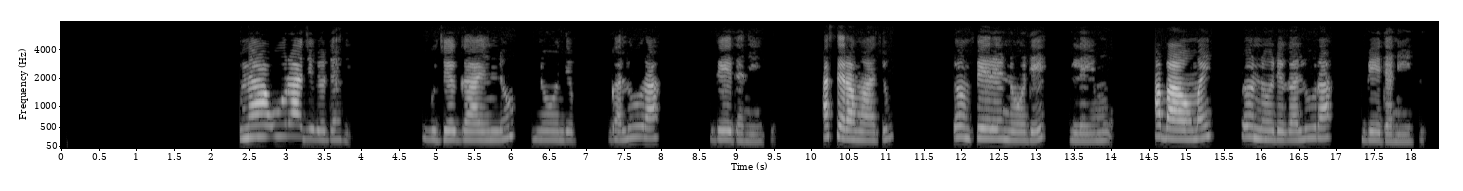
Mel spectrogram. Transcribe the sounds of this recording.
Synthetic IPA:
nauɾad͡ʒiɗɔdaɾi | ɡud͡ʒɛɡajɛnɗɔ | nɔndɛ | ɡaluːɾa | bɛdaneːd͡ʒu | ʔasɛɾamaːd͡ʒum | ɗɔnfɛɾɛnɔːdɛ | lejmu | ʔaɓaːwɔmaj | ɗɔnːɔːdɛɡaluːɾa | bɛdaneːd͡ʒu

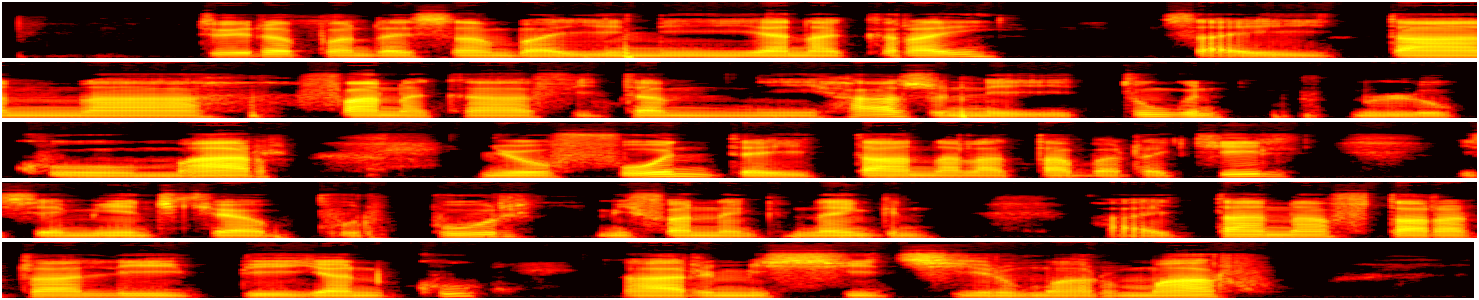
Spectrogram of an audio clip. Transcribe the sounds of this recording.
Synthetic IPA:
t̪ueɾəpaɳɖ͡ʐajsambainianakiɾaj | z̥a̰jit̪anəfanakəv̥it̪aminihazunit̪uŋɡuni̥milukʰumaɾu̥nov̥onid̪eit̪anəlat̪abaʈ͡ʂəkʰeli̥ | iz̥ejmieɳɖ͡ʐikʲəb̥uɾib̥uɾi̥mifanaŋɡinaŋɡini̥ | a̰it̪anəfu̥t̪aɾaʈ͡ʂəleb̥ejaniku | aɾimisid͡ziɾumaɾumaɾu̥

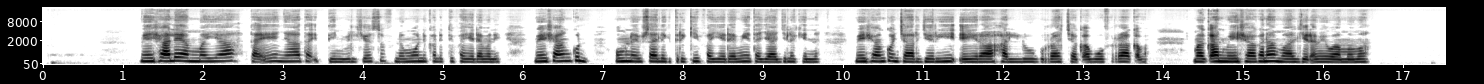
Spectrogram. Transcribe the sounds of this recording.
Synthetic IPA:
me̞ːʃaːle̞ːɐmːɐjːaːt̪ɐʔe̞ːɲaːt̪ɐɪt̪ːiːnbɪlt͡ʃe̞ːsːʊfnɐmo̞ːnːɪkɐnɪt̪ːɪfɐjːɐd̪ɐmɐnɪ | me̞ːʃaːŋkʊn | hʊmnɐɪbsɐɛlɛkt̪ɪɾɪkiːfɐjːɐd̪ɐme̞ːt̪ɐd͡ʒaːd͡ʒɪlɐkɛnːɐ | me̞ːʃaːŋkʊnt͡ʃaːɾd͡ʒɛɾiːᶑeːɾaːɦɐlːuːɡʊrːaːt͡ʃːɐkʼɐbʊɔfɪrːaːkʼɐbɐ̥ | mɐkʼaːnme̞ːʃaːkɐnaːmaːld͡ʒɛᶑɐmeːwaːmːɐmaː

